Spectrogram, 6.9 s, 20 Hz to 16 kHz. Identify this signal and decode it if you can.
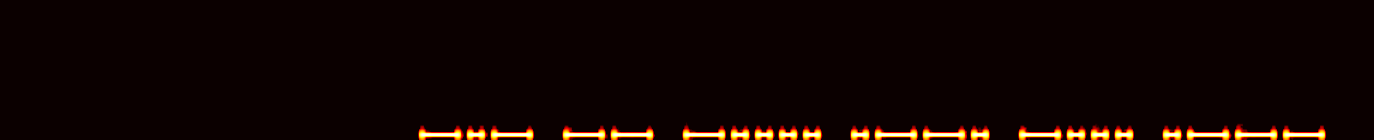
Morse code, heard as a keyed tone, about 21 wpm, 700 Hz. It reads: KM6PBJ
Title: USA Call Signs - 6 Characters - Repeated 2x - 20wpm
